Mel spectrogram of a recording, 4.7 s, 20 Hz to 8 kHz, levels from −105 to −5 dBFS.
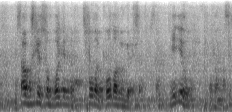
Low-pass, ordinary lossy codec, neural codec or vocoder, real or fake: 7.2 kHz; Opus, 16 kbps; codec, 16 kHz, 0.8 kbps, ZipCodec; fake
